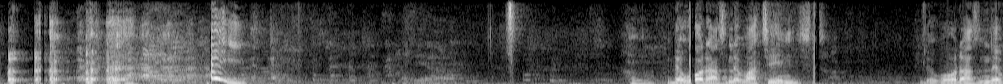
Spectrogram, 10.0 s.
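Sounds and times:
harsh coughing before singing: 0.0 - 1.5
laughter: 0.4 - 4.4, 5.0 - 6.5
speech: 6.7 - 8.2, 9.2 - 10.0.

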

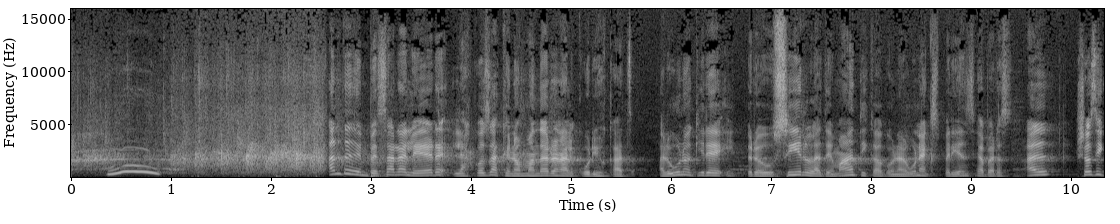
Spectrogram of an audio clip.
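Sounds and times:
audience applause: 0.0 - 2.6
speech: 0.4 - 1.3, 2.6 - 10.3.

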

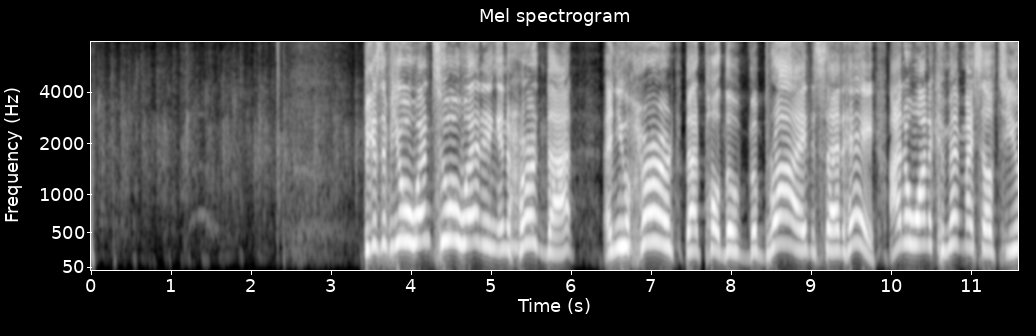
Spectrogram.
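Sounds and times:
audience applause: 0.0 - 3.7
speech: 3.5 - 11.5.

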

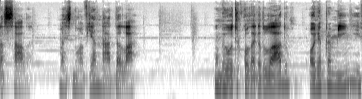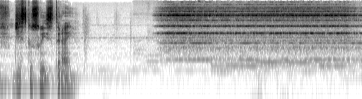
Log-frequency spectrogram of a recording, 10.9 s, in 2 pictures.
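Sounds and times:
speech: 0.0 - 2.1, 3.2 - 6.8
school electric bell ringing: 7.5 - 10.8.

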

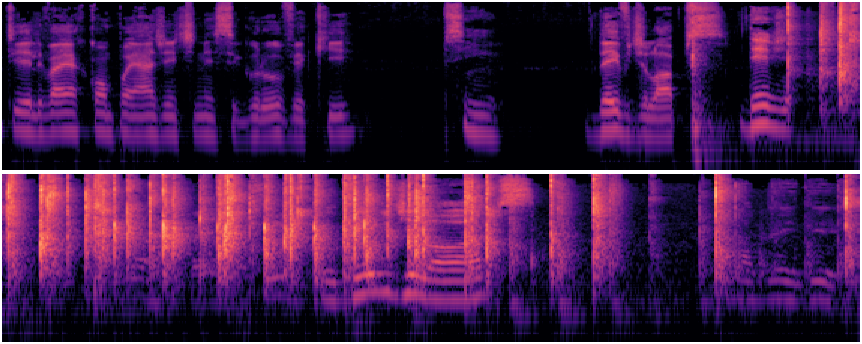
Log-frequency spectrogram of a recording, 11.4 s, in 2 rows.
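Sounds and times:
speech: 0.0 - 5.4, 7.9 - 9.4, 10.8 - 11.4
people applauding clapping hands: 5.2 - 11.4.

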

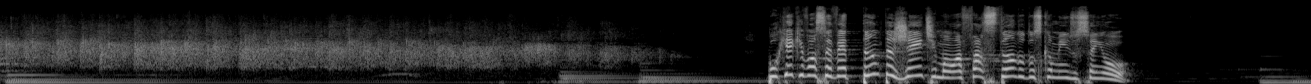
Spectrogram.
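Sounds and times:
audience applauding: 0.0 - 7.0
speech: 7.7 - 11.4.

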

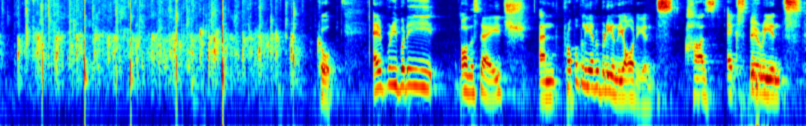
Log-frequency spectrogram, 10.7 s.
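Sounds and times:
audience applause at a live tech and engineering event: 0.0 - 4.0
speech: 4.2 - 10.7.

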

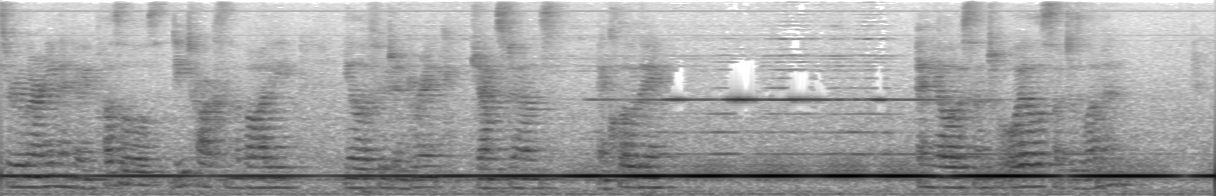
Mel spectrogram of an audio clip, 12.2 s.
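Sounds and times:
sound bath ringing tone: 4.4 - 12.1.

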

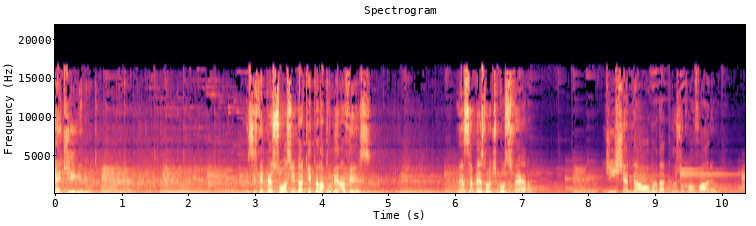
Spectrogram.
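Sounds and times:
speech: 0.0 - 0.8, 2.9 - 5.3, 6.0 - 7.3, 8.3 - 10.1
audience applauding: 0.0 - 8.0.

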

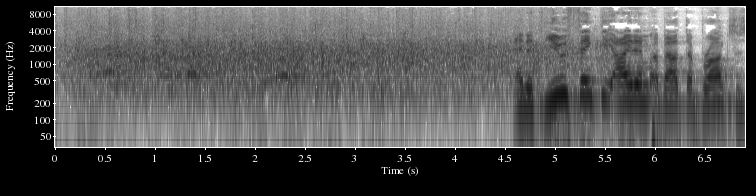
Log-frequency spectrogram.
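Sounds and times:
audience applause: 0.0 - 5.8
speech: 4.6 - 6.9.

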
